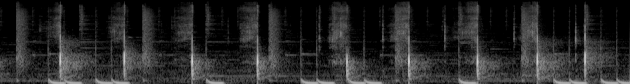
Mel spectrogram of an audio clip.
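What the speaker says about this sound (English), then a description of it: "And we're going to slice them thinly." A knife slices onions thinly for birista on a cutting board, a close, crisp run of chopping taps in quick clusters with short pauses between them.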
